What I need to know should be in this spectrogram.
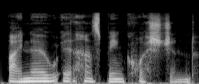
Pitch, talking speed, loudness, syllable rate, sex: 130 Hz, 180 wpm, -14 LUFS, 4.5 syllables/s, male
